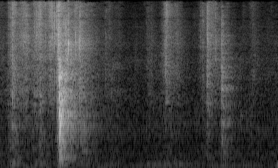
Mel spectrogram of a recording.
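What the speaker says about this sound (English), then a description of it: "so now I'm going to chop the onion" An onion is chopped with a knife in a home kitchen, giving a few sharp, separate cuts against a board, one loud and close and later ones quieter.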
